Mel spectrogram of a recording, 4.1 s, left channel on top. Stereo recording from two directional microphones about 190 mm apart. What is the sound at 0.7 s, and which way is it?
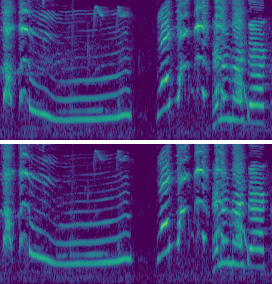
Dog, 5° right (ahead or behind).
